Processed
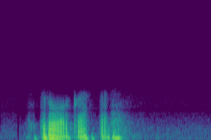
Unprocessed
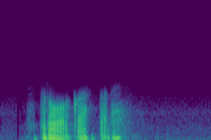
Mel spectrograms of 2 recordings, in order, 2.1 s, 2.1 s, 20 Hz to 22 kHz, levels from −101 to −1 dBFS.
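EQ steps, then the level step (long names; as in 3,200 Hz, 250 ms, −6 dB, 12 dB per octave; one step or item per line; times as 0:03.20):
moving average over 51 samples
high-pass filter 91 Hz 12 dB per octave
+7.0 dB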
